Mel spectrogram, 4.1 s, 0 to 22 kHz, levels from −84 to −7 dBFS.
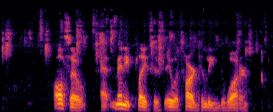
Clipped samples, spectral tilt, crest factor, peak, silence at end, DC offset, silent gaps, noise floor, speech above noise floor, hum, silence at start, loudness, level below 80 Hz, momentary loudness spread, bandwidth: under 0.1%; -4 dB/octave; 18 dB; -10 dBFS; 0.3 s; under 0.1%; none; -49 dBFS; 22 dB; none; 0.05 s; -27 LUFS; -68 dBFS; 14 LU; 16 kHz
